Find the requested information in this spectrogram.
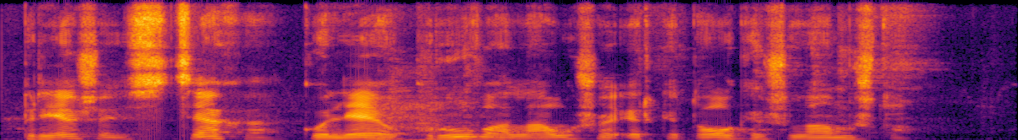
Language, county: Lithuanian, Kaunas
